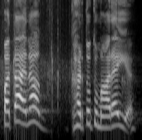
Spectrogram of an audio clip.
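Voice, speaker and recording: High-voiced woman in a comic sketch. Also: moderate pace, a loud crowd, very noisy.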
